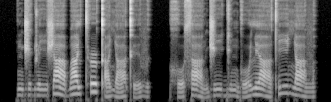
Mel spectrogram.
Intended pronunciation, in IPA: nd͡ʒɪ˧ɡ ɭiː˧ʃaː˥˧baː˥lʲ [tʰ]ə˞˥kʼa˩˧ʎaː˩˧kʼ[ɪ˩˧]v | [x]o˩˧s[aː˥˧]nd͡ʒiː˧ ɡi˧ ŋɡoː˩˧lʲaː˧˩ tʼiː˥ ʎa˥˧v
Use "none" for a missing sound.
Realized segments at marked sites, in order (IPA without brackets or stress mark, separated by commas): tʰ, ɪ˩˧, x, aː˧˩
